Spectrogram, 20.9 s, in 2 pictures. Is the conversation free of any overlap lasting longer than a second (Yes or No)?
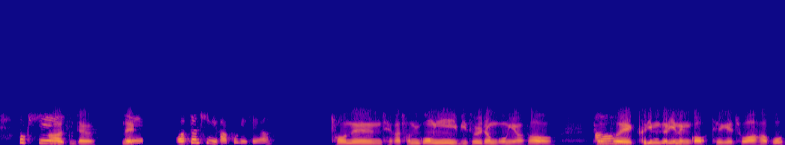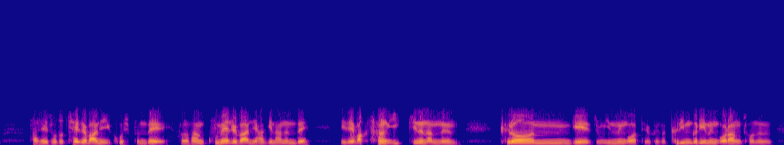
Yes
